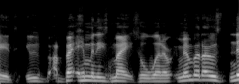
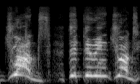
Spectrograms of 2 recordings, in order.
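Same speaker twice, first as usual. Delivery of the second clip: shouting it much higher and louder; panicked shout; 11 dB louder, much slower than usual. Retold or imitated. Jesus panicking in the pub toilet, shouting high and loud. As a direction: yell it out in a panic. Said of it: "Started shouting".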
